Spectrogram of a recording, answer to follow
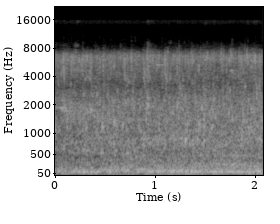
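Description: Shallow creek water trickling steadily over and between stones, a thin low flow.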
